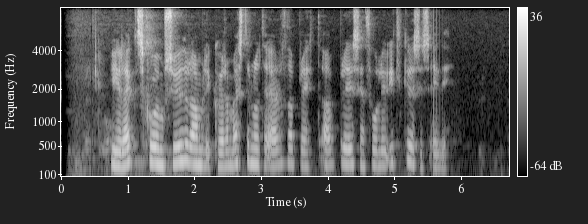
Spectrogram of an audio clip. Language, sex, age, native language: Icelandic, female, 40-49, Icelandic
